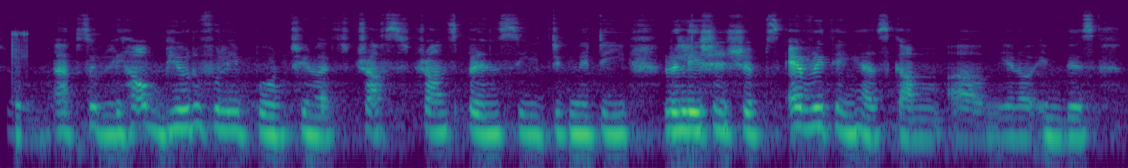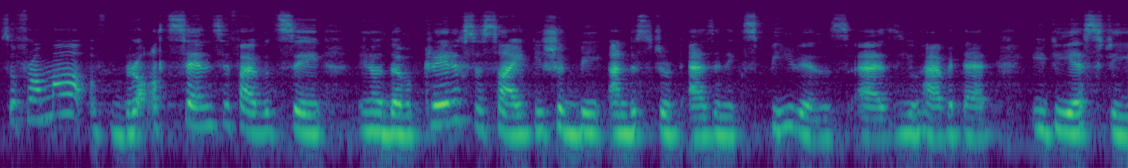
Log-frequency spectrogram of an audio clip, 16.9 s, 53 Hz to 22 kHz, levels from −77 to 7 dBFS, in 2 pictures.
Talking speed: 165 wpm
